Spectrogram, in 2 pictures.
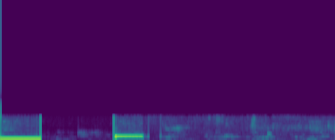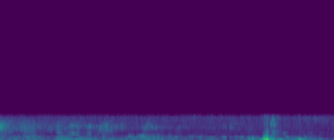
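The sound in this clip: A telephone line tone during a call transfer: two short electronic beeps, then near silence with only faint, scattered line noise and a brief soft crackle near the end.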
